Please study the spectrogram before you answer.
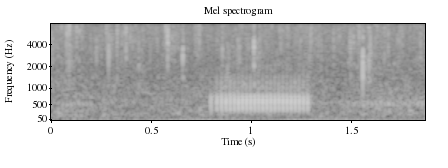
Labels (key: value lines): label: biophony, croak
recorder: SoundTrap 500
